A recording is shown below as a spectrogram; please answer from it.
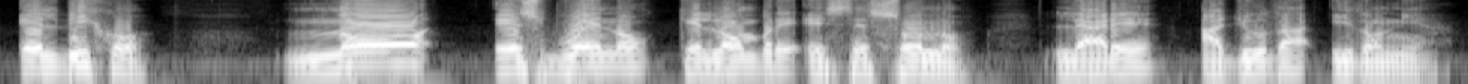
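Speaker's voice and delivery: solemn preaching. Acted. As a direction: let each word land slowly like scripture. Solemn scripture point, slowed. (predicación solemne y lenta)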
